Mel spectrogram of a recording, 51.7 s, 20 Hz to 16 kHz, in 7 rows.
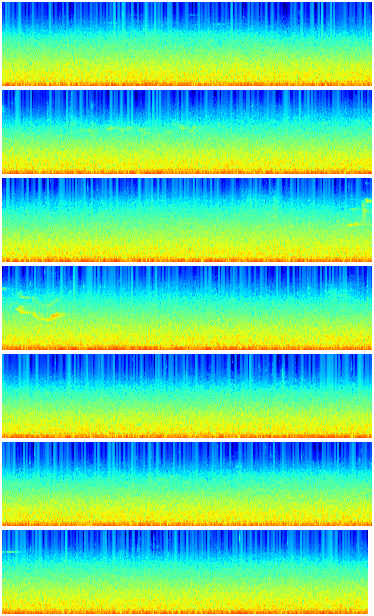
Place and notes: Rue Marie Curie, Esch-sur-Alzette, Luxemburg - river Alzette tube drone
River Alzette flows in a tube under most parts ot town, since the 1910s. At this point it comes to view, in a concrete canal. Water flow is mostly inaudible, but an immense drone streams out of that canal, maybe traffic and industrial noise from the other side of the city.
(Sony PCM D50, Primo EM272)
